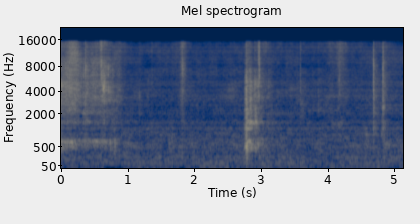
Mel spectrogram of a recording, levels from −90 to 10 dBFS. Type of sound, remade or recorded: remade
